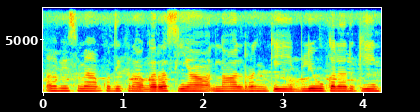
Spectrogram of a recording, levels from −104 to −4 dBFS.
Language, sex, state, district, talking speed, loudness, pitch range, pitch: Hindi, female, Haryana, Charkhi Dadri, 185 wpm, -16 LUFS, 195-205 Hz, 200 Hz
